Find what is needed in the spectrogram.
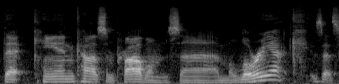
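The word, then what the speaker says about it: Maloriak: Maloriac? Is that how we're pronouncing it, I think? Yep. Maloriac.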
